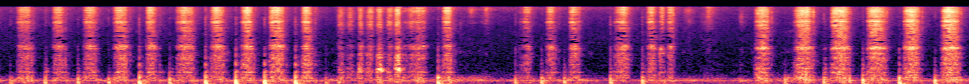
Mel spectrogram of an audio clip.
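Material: Paper.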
